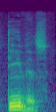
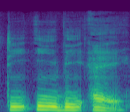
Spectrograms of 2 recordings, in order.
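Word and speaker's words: devas: natural world known as divas or not the excuse me Davis I am mispronounced it it's de vie a not div a good afternoon loo good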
